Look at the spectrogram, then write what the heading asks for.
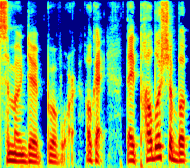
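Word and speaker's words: Beauvoir: Now I may get this name wrong here, but Simon no Simone de Bovar. Thank you. I don't know why that was I know it's Simone de Bvoir.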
